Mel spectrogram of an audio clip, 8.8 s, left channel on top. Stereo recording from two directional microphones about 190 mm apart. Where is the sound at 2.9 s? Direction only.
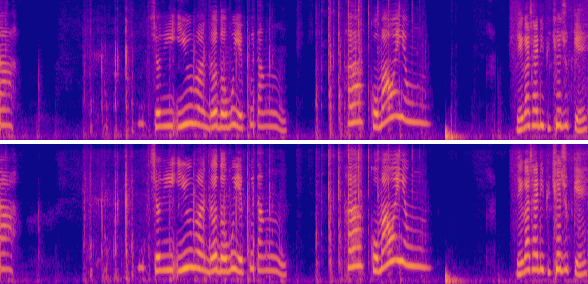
15° right (ahead or behind).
